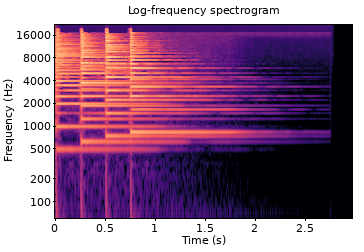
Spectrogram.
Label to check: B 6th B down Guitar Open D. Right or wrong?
Right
